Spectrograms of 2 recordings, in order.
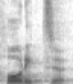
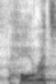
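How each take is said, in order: First: The surname is said the Japanese way, 'Horitsu'. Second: The surname is said the usual way, 'Holritz'.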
